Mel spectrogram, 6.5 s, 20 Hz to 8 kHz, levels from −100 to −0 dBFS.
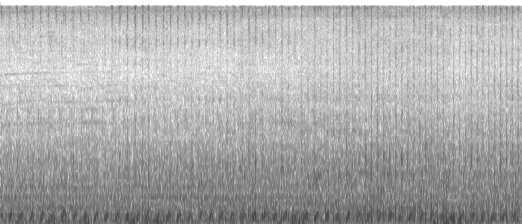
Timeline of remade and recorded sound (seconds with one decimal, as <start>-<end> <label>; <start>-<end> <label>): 0.0-3.0 recorded; 3.0-5.6 remade; 5.6-6.5 recorded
